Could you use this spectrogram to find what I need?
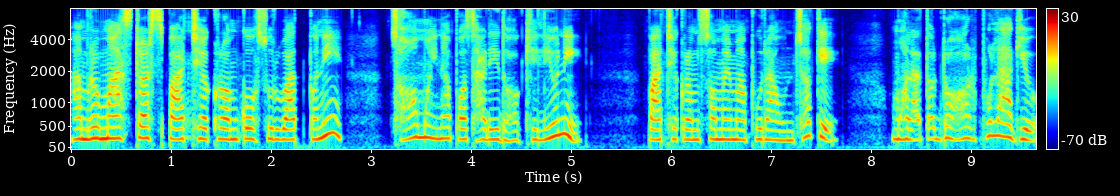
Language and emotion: Nepali, fearful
